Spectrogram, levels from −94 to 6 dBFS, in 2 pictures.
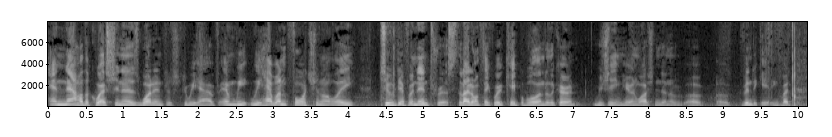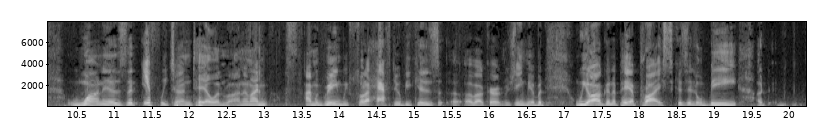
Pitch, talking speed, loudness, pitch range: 120 Hz, 215 wpm, -26 LUFS, 105-140 Hz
